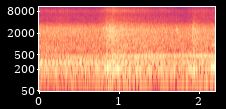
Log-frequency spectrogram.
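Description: A faint steady hum under quiet room tone, with a brief soft rustle about a second in.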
